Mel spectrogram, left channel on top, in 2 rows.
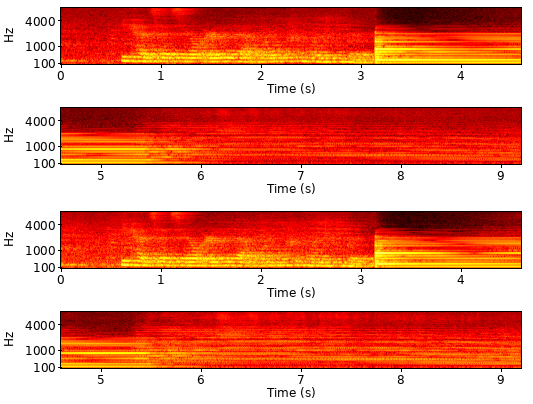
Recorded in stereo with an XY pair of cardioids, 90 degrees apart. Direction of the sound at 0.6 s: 65° right.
